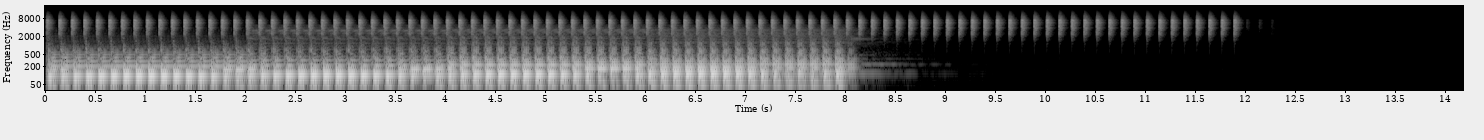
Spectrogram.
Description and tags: The sound of beating and ticking. Made to give some tension to your scenes.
